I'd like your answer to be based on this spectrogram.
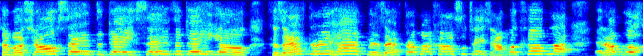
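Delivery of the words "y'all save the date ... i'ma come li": put-on overexcited, too happy, giddy gushing chatter. Mocking a woman who tells people to save the date: imitating someone too happy and giddy. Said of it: "you sound too happy and too giddy".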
